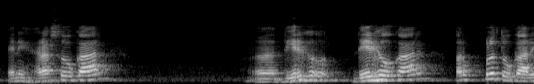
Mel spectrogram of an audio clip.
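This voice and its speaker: A man with a fairly high voice explains grammar rules at a slow, patient pace. He keeps repeating each term and poses questions only to answer them himself. The recording sounds a little dull and lo-fi. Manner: repeats terms slowly, asks and answers his own questions. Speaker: Sanskrit grammar teacher.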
